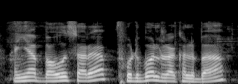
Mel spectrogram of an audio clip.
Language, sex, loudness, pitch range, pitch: Bhojpuri, male, -13 LUFS, 150-180 Hz, 165 Hz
